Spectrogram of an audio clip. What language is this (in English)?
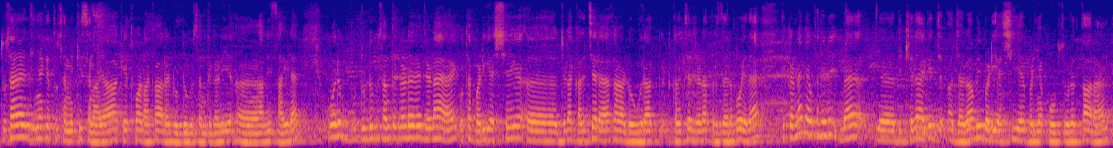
Dogri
